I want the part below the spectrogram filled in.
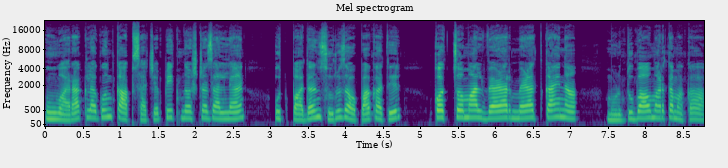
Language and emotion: Goan Konkani, fearful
